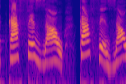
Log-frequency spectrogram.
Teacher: o fé que era a minha sílaba tônica na palavra de origem passou a se chamar subtônica · o zal é a sílaba tônica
